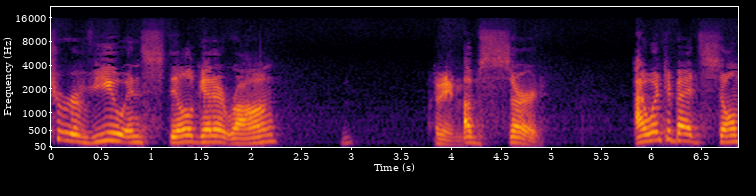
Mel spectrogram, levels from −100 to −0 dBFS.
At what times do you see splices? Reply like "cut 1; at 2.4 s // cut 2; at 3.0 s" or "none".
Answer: none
